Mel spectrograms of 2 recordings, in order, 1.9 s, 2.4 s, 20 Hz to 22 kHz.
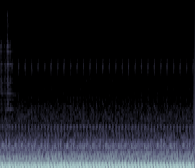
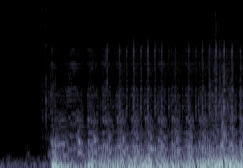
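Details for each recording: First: Motorhome van diesel after its injection timing was advanced at the pulley. It starts immediately and idles with a steady, even clatter, about fourteen beats a second, with no misfire, no white smoke and a bit of black smoke: normal idle. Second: Motorhome van diesel, cold start at about 9–10° after sitting 2 days. It catches quickly but runs lumpy with stumbling beats at idle; later traced to injection timing set too late: retarded injection timing.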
